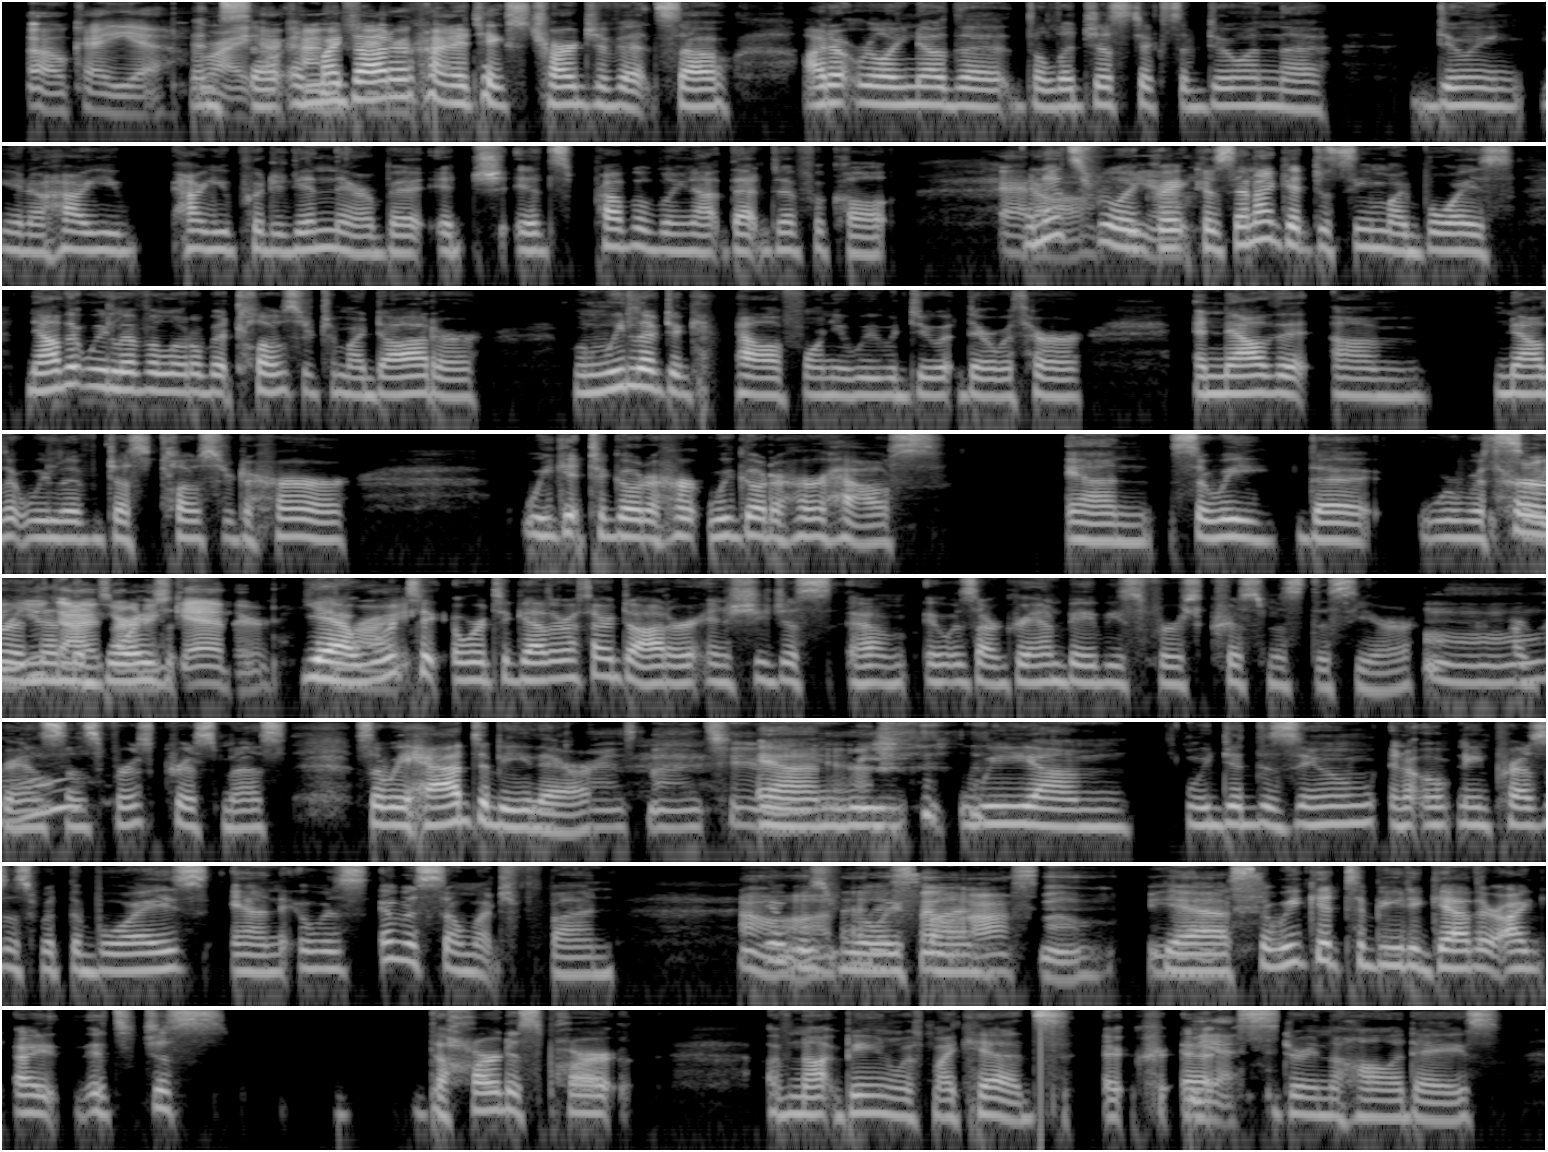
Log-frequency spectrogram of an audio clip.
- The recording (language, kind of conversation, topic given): English, unstructured, What holiday traditions do you enjoy most?
- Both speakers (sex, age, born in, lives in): female, 50-54, United States, United States; female, 70-74, United States, United States
- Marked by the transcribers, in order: tapping; drawn out: "Aw"; chuckle; other background noise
